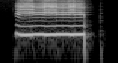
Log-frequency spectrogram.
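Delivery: high squeaky beep noise; mock censor bleep. Bleeping out his own curse word.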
